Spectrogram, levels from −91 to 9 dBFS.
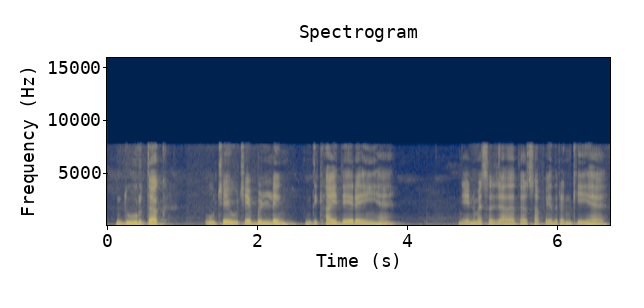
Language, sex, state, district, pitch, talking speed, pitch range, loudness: Hindi, male, Uttar Pradesh, Lucknow, 120 Hz, 145 wpm, 115-125 Hz, -17 LUFS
